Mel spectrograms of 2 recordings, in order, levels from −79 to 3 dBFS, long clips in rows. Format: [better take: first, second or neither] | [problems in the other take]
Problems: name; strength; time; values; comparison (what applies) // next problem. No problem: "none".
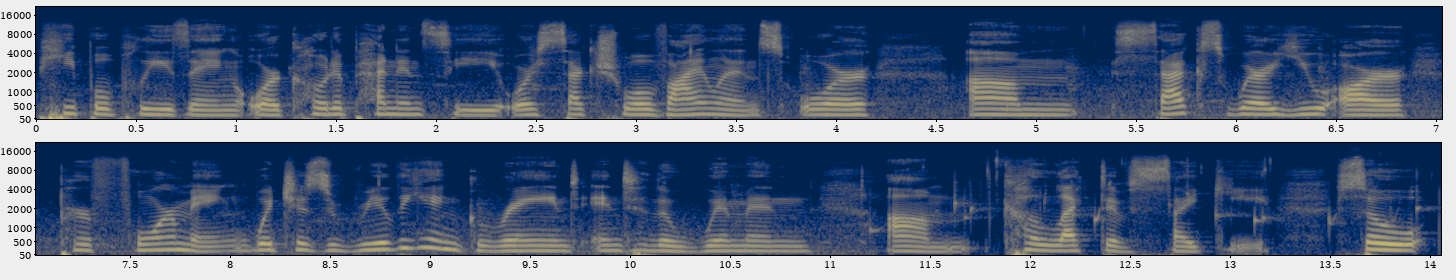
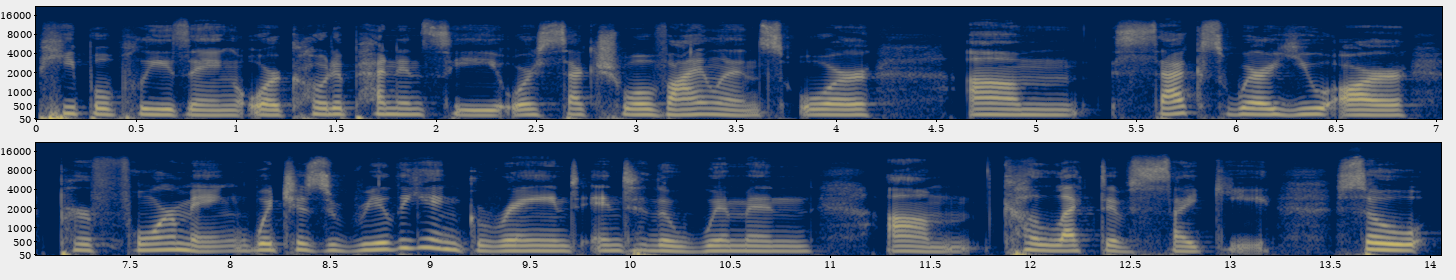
second | rain or running water; faint; throughout; 25 dB below the speech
